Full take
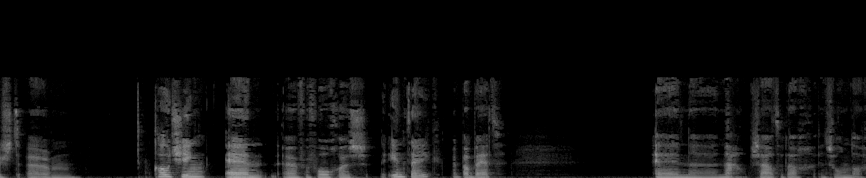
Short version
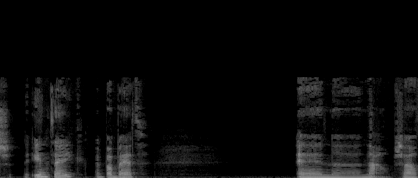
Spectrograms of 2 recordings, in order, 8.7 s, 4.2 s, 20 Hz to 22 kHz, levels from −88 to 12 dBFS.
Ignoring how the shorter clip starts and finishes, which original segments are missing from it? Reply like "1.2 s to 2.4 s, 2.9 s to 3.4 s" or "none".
none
